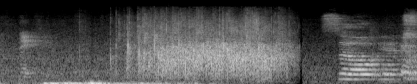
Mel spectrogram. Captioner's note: applause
